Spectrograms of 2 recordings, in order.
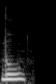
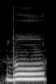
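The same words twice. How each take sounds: First: The vowel is kept short. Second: The vowel is drawn out long. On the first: "अगर हरफ मद्दा नहीं है तो उनको बिल्कुल भी नहीं खींचा जाएगा" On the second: "लंबा हमने किसको करना है? जिस वाव साकिन से पहले पेश होगी"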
